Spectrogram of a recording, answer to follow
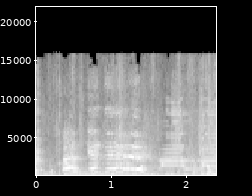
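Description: Excited children's voices, high-pitched, over light background music.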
